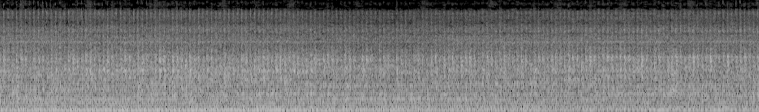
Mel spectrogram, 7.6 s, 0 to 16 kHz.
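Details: Kubota M9000SU tractor with a 90 hp factory-turbo four-cylinder diesel and separate injection pump, started without preheating. Steady, even idle clatter, described as very quiet and smooth with no smoke; normal diesel idle.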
